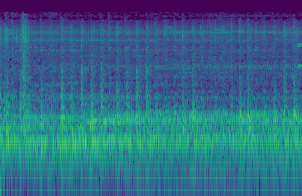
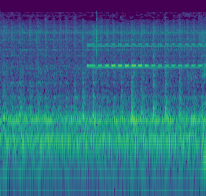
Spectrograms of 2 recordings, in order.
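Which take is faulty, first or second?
second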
